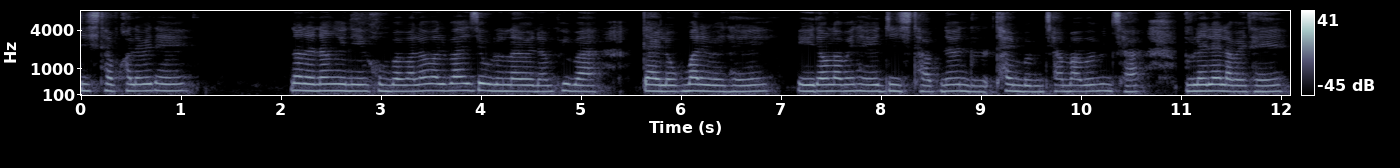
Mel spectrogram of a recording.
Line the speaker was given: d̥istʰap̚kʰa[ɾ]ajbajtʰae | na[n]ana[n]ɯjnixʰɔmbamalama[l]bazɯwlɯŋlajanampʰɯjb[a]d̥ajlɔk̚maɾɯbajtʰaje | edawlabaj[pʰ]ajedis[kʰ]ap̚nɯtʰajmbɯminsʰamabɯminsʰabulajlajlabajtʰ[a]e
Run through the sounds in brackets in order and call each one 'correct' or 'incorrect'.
incorrect: l, correct, incorrect: ŋ, correct, correct, incorrect: tʰ, incorrect: tʰ, correct

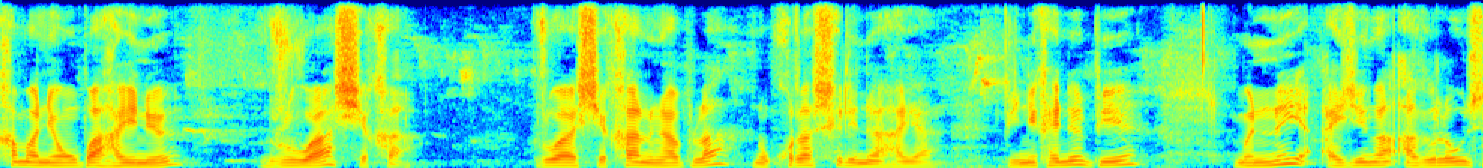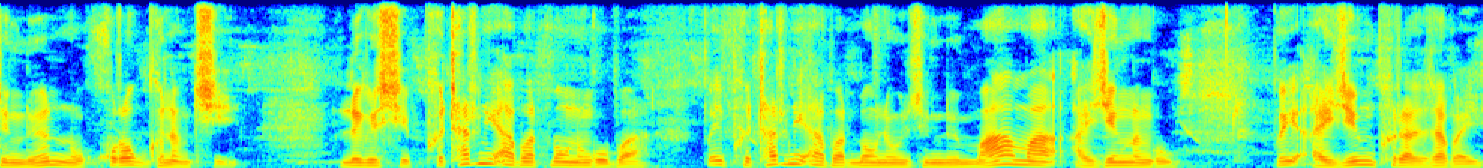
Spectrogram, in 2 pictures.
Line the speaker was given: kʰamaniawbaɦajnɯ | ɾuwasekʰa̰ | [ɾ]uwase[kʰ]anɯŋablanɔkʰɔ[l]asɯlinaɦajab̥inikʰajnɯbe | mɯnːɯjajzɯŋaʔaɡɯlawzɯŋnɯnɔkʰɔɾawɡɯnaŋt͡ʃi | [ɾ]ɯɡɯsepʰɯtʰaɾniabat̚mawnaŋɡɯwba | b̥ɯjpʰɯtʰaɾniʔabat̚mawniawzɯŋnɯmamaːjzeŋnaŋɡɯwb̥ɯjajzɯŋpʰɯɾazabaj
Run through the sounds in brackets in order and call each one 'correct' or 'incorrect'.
correct, correct, incorrect: ɾ, incorrect: l

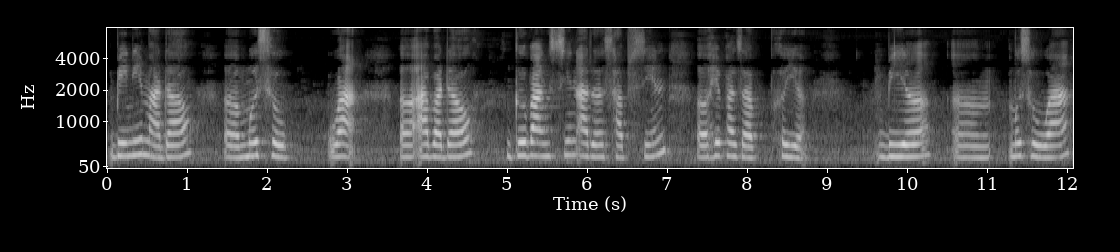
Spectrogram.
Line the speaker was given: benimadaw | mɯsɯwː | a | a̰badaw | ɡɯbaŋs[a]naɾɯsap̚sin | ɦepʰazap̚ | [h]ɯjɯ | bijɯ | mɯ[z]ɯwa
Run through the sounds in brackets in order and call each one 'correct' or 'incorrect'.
incorrect: i, correct, incorrect: s

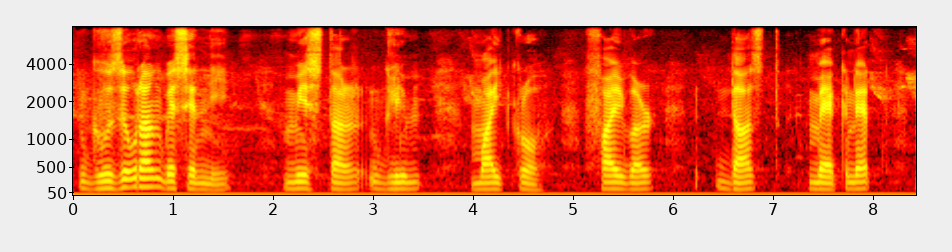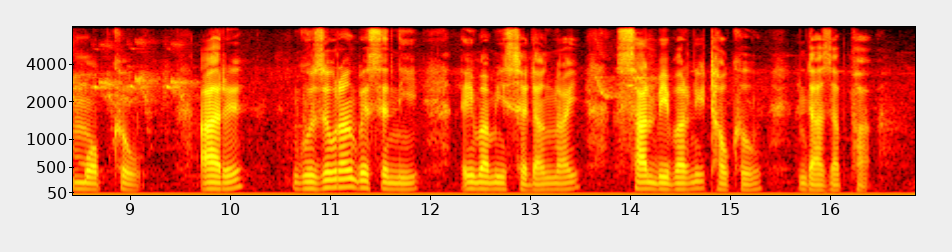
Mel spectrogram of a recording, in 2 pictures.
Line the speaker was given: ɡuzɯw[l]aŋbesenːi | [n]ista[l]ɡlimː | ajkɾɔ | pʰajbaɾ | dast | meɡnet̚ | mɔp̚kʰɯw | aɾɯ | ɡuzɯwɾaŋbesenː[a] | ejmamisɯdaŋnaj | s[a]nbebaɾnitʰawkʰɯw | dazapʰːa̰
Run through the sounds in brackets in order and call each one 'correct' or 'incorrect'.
incorrect: ɾ, incorrect: m, incorrect: ɾ, incorrect: i, correct

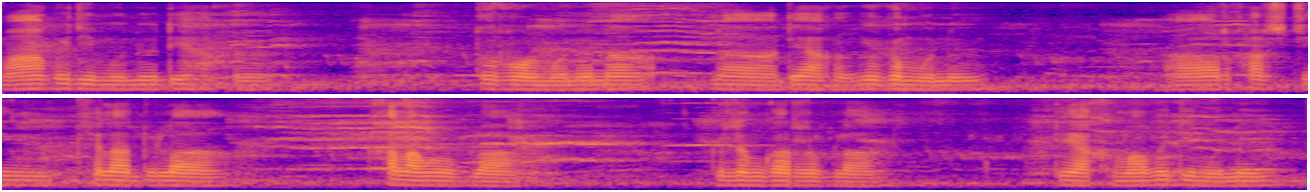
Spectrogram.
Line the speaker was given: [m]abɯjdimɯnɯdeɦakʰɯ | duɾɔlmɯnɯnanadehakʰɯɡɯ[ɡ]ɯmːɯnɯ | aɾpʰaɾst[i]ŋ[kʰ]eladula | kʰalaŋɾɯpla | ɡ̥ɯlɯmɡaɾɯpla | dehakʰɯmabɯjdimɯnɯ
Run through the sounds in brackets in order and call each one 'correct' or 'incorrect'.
correct, correct, correct, correct

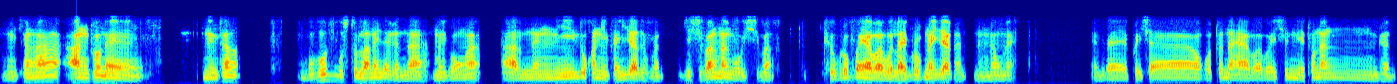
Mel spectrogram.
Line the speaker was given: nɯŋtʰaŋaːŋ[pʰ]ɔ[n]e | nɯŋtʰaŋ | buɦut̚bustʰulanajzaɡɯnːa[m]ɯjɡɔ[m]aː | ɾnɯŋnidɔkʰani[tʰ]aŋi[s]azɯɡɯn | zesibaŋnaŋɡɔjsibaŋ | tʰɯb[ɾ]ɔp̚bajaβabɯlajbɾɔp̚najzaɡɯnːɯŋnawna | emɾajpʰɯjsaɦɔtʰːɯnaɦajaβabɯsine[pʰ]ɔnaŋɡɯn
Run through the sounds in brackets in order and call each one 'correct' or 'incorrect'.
incorrect: tʰ, correct, correct, incorrect: ŋ, incorrect: pʰ, incorrect: z, correct, incorrect: tʰ

